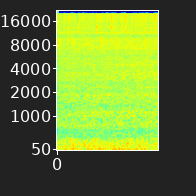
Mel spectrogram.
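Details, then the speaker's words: Restaurant kitchen AC unit restarted after resetting a tripped duct smoke detector; heavy low rumbling drone with uneven shake as the whole blower shakes the unit. Found very loose belt and worn, grooved pulleys. "this thing's vibrating all over the place looks like there's something wrong with the belt the whole blower is simply shaking the whole unit that's not good"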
